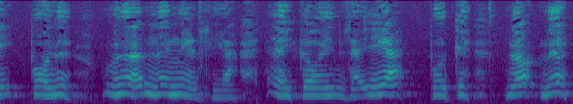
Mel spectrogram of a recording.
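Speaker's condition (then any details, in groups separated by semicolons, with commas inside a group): Cerebral palsy; relies on personal assistant; difficulty pronouncing, uses communication device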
